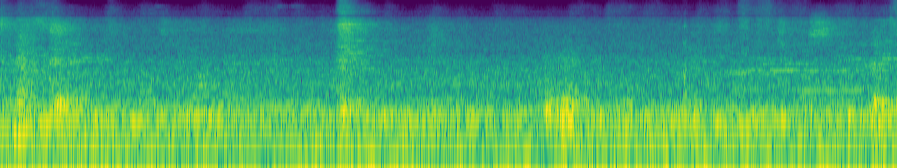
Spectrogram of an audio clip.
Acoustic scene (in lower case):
cafe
